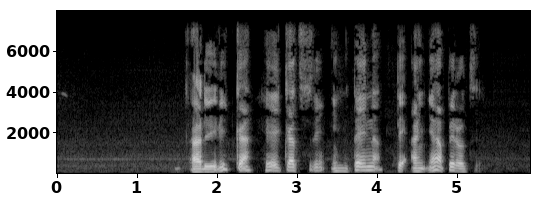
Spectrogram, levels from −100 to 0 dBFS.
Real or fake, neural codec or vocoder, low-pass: real; none; 7.2 kHz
